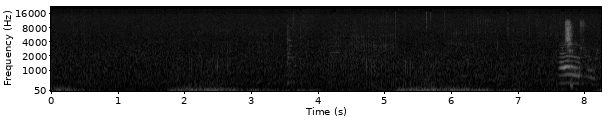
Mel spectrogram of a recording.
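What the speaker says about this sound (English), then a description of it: "There's a cat that spawned right in front of me." A cat in Hogwarts Legacy purring in low, rumbling swells, then giving one short, clear meow near the end over a quiet ambient background.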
